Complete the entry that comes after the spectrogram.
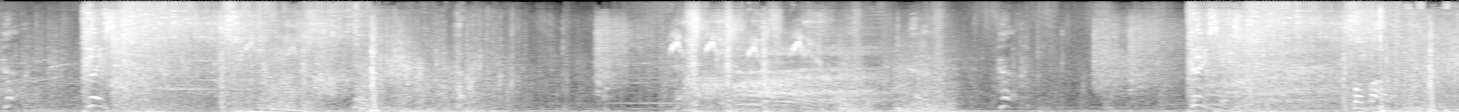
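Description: Bombarda explosion spells booming repeatedly in the Hogwarts Legacy video game, loud dense blasts and rumbling bursts spread across the span alongside spell effects, with a voice shouting spell names over the action.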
